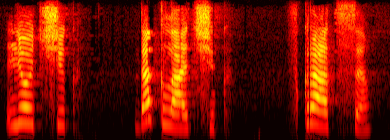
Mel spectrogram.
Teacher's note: Произношение в этих случаях долгого твердого «ж» является факультативным. Сочетание зубных «д», «т» и следующих за ними «ч», «ц» произносится как долгие «ч» и «ц».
